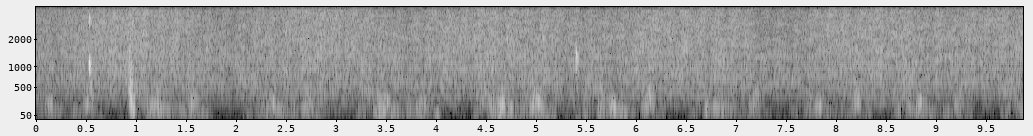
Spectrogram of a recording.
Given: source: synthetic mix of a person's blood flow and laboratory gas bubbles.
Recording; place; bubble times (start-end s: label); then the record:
Doppler ultrasound of blood flow; precordium
0.51-0.59 s: bubbles
0.91-1.01 s: bubbles
5.38-5.45 s: bubbles
From the record:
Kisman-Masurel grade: 123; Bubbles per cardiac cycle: 1 to 2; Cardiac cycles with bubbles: 10 to 50%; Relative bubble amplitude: loud (0.450 to 0.775); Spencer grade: 2 (many but less than half of the cardiac periods contain bubble signals, singularly or in groups); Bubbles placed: anywhere in the cardiac cycle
